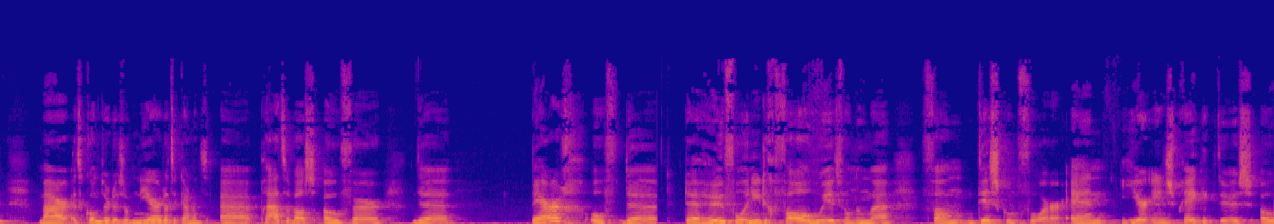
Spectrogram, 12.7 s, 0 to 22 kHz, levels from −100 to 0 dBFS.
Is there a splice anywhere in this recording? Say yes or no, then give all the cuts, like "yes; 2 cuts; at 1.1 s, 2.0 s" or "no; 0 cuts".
no; 0 cuts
